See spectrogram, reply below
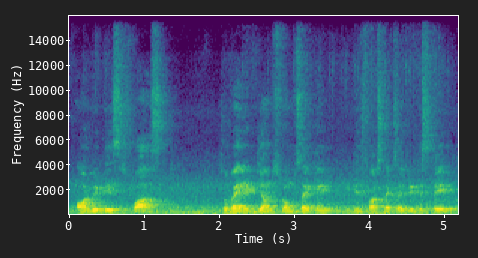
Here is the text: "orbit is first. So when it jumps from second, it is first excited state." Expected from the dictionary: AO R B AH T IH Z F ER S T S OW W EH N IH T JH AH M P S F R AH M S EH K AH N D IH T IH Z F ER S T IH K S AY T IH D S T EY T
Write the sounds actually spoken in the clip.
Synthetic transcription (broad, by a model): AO R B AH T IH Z F ER S T S OW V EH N IH T JH AH M P S F R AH M S EH K AH N D IH T IH Z F ER S T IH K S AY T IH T S T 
